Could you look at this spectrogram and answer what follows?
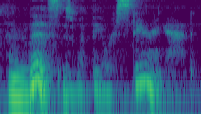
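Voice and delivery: teacher whispering a secret to the class; whispered aside. Real, not acted. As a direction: let them in on the joke in a whisper.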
